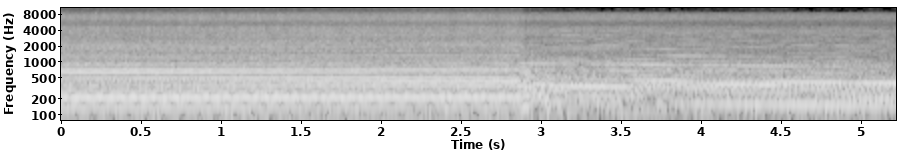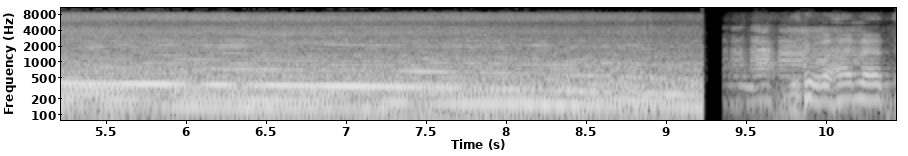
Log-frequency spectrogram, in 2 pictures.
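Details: Yamaha NMAX bored up to 180cc with 34mm RPD throttle body, 140 injector replacing 125, valve clearance already corrected: engine pulls steadily and cleanly under load, no misses or popping, revs climb then cut off; AFR good, healthy.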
